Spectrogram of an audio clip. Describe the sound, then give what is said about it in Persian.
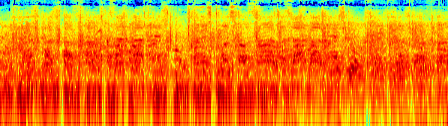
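Students chant protest slogans at the literature faculty of Beheshti University. A dense, loud crowd shouts in unison throughout, with rhythmic thumps under the voices. “صدای یکی از اعتراض ها و شعارهای دانشجویان دانشگاه بهشتی دانشکده ادبیات رو میتونیم بشنویم.”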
